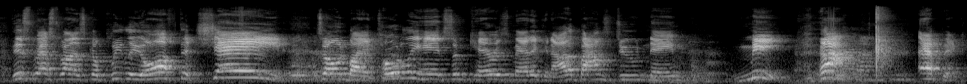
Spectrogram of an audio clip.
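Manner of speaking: loud, brash food-show host; TV host impression. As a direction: hype it up like a cable TV chef. Guy Fieri impression hosting show.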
